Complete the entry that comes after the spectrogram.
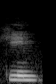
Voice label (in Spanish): "jin", Silabas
